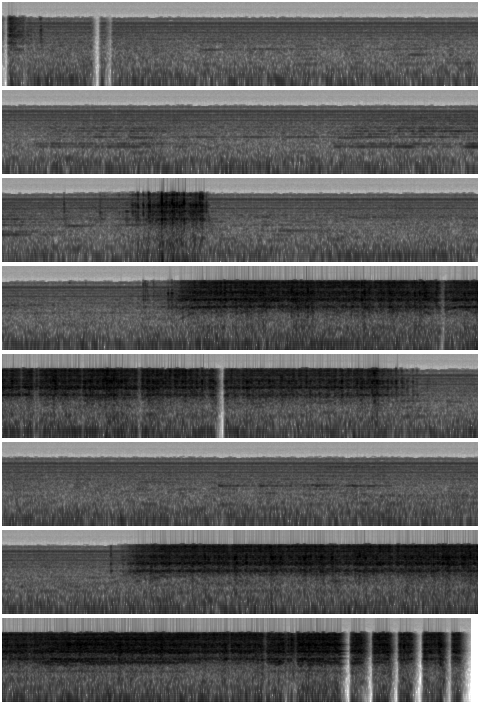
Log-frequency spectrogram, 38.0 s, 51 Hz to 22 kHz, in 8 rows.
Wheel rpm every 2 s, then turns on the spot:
10, 0, 0, 0, 0, 10, 0, 50, 110, 100, 40, 0, 0, 0, 60, 110, 110, 110, 110.
10-12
